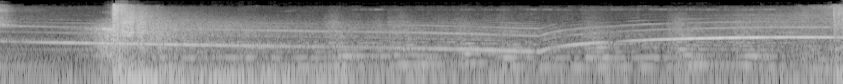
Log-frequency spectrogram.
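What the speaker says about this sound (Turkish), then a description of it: "Neden siren sesi geliyor?" A loud police siren wails steadily, its pitch sliding down and then rising again, with traffic rumble underneath and a brief burst of noise near the start.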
